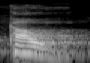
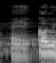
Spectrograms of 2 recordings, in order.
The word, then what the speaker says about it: comb: सी ओ एम बी में आपका जो बी है वो साइलेंट है और यह बोला जाएगा हमें काउम काउम, जिसे वह कंगा या बाल बाने को भी कौमी कहा जाता है, काउम न कि कौम बया पे नहीं बोला जाएगा।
